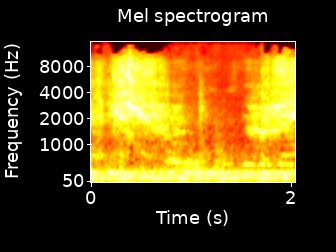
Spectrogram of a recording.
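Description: Two brief rasping swishes from a golf club brushing and rubbing during slow practice swings, one at the start and one near the end, over a steady low room hum.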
